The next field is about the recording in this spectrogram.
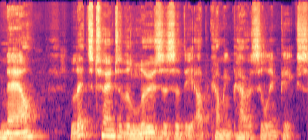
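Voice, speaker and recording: An Australian accent marks this man's medium-pitched, somewhat breathy voice. He talks at a moderate pace with lively intonation. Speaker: jet lag consultant. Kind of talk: scripted narration.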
